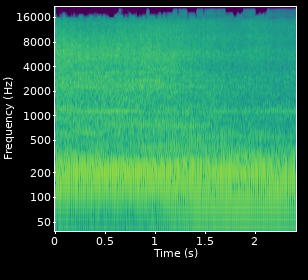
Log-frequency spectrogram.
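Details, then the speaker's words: 2000 Toyota Camry after misfire repair, just warmed up, holds a strong, even low idle drone with a raspy exhaust note from a suspected rotted flex pipe but no stumbles or skips; misfire fixed. "obviously you hear the exhaust because of that but not a single misfire just plain rice cake farts plain old rice cake parts yep so doing well"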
